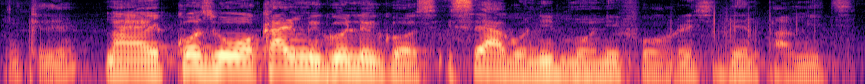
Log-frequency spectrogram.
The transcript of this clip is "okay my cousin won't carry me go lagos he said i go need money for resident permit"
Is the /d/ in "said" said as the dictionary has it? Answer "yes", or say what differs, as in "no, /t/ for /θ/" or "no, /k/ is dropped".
no, /d/ is dropped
